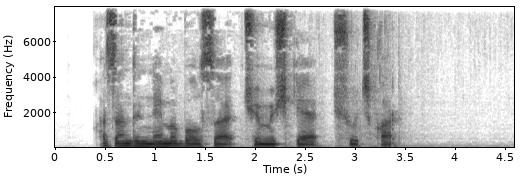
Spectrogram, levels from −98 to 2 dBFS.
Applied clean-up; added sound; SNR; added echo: neural mask model RNNoise.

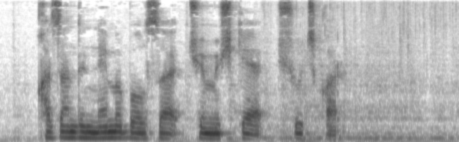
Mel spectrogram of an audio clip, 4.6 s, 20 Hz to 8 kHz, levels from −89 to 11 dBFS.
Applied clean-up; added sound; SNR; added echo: none; Sink (filling or washing); 19 dB; none.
